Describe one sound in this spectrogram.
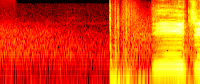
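A gunshot bangs.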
